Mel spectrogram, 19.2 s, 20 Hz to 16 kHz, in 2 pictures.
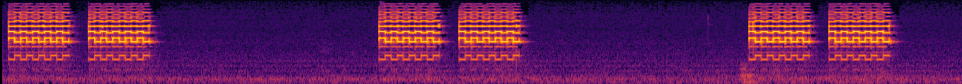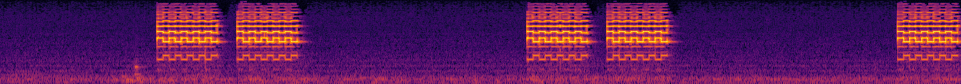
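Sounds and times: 
cell phone ringing: 0.1s - 1.6s, 3.8s - 5.3s, 7.4s - 9.0s, 11.2s - 12.7s, 14.9s - 16.4s, 18.6s - 19.2s.

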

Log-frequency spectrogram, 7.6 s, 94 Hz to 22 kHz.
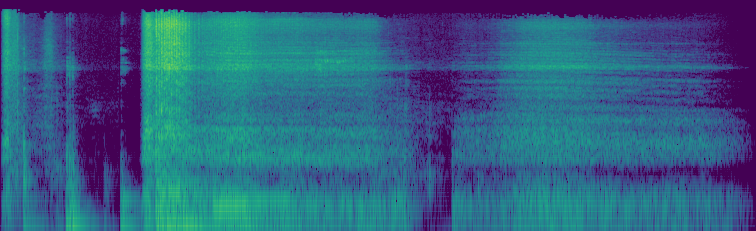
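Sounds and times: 
alligator snorting: 1.4s - 6.2s.

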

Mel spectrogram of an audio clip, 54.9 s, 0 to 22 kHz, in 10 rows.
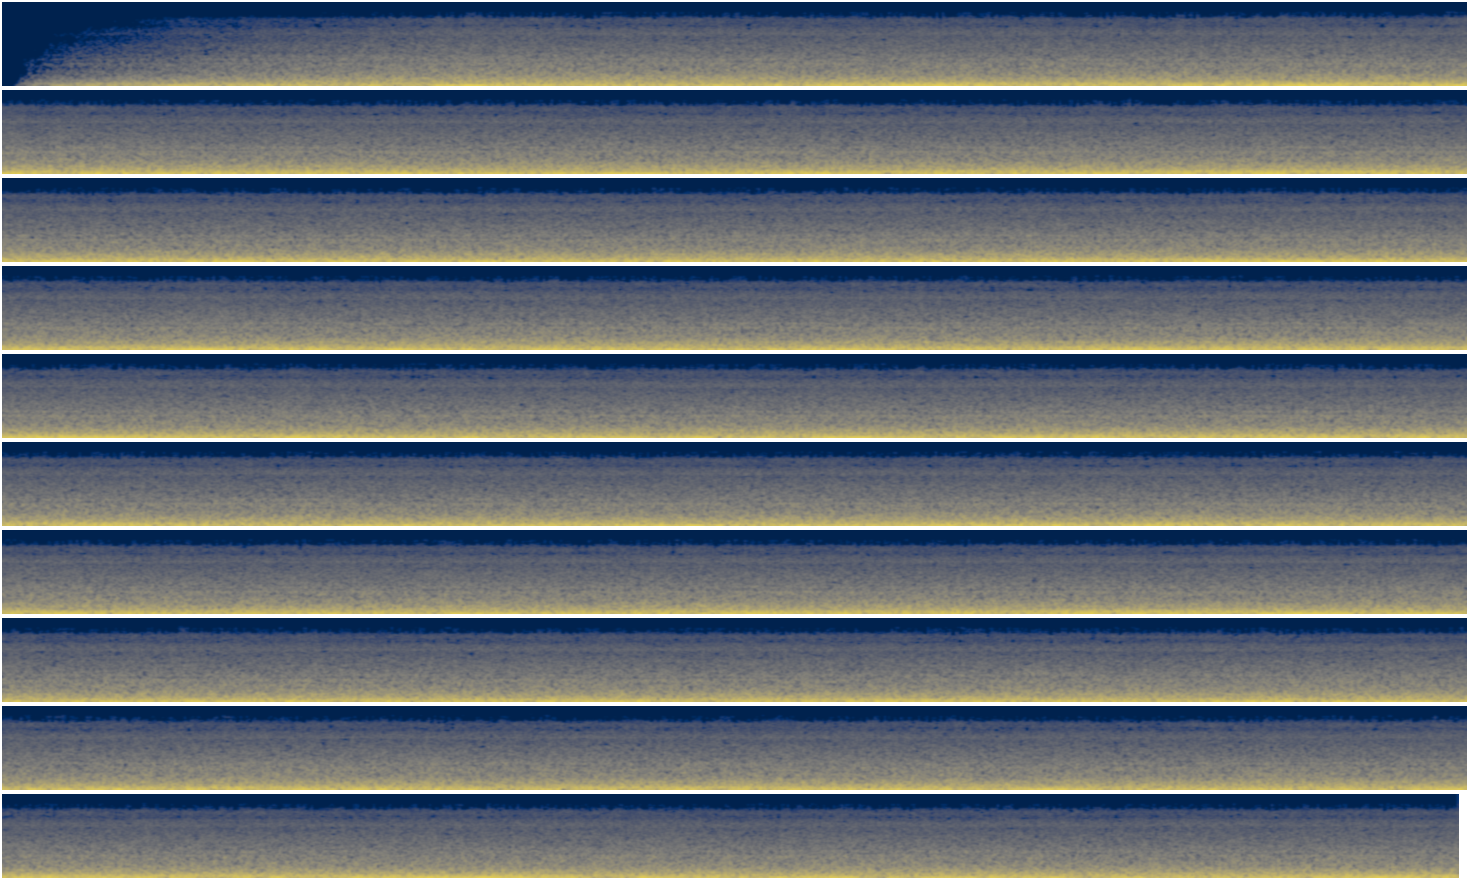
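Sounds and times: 
arena corridor ventilation in a large airy lobby area: 0.1s - 54.9s.

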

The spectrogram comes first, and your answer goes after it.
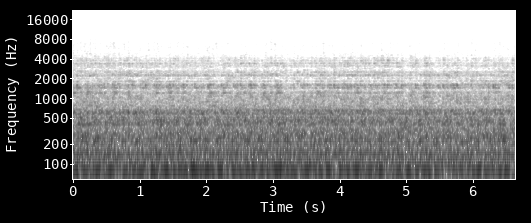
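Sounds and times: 
V6 Chris Craft boat engine: 0.0s - 6.6s.

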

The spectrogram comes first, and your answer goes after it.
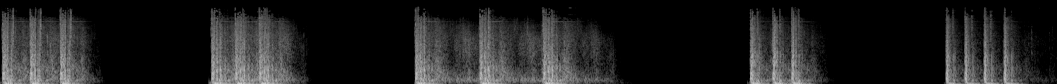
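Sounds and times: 
M16 rifle firing single shots: 0.0s - 1.0s, 2.1s - 3.1s, 4.2s - 6.2s, 7.5s - 8.3s, 9.5s - 10.5s.

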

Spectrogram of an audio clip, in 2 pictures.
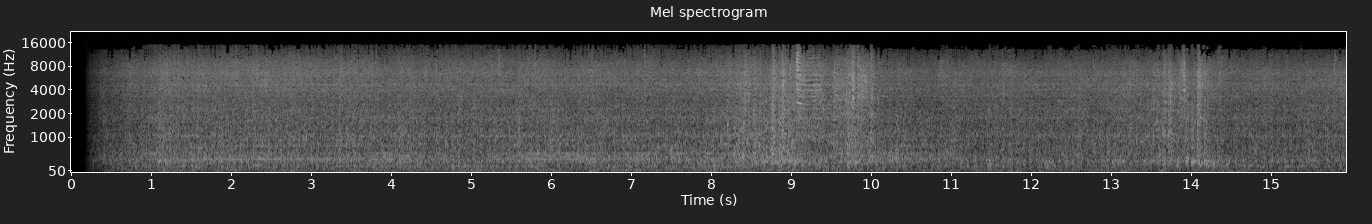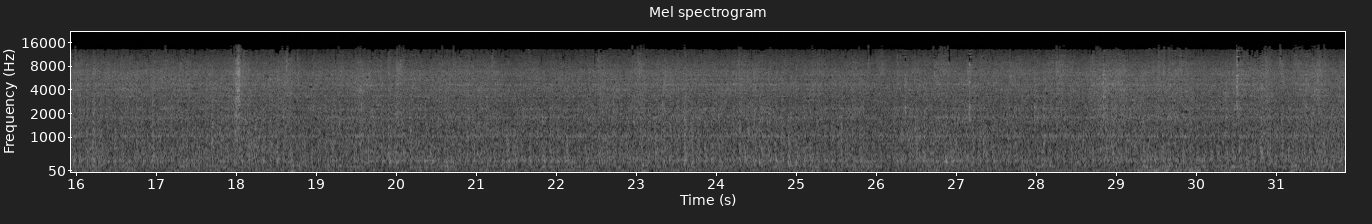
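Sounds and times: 
passenger train exterior: 0.2s - 31.8s.

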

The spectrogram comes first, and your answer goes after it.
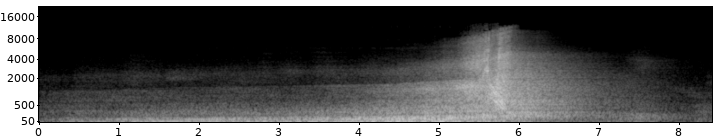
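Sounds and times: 
starship flyby whoosh: 2.6s - 7.9s.

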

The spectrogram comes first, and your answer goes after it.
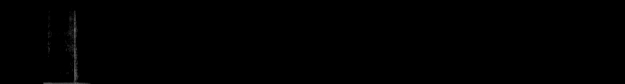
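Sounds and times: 
playing card being picked up in a casino card game: 0.5s - 0.9s.

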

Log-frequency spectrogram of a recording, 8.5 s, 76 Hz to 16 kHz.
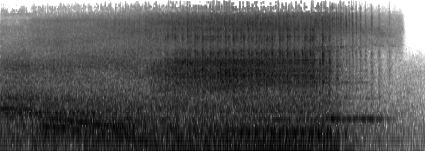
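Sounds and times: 
diesel truck stopping: 0.2s - 8.1s.

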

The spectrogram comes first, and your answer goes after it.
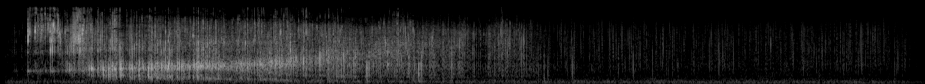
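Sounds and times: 
beer pouring: 0.1s - 5.5s.

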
